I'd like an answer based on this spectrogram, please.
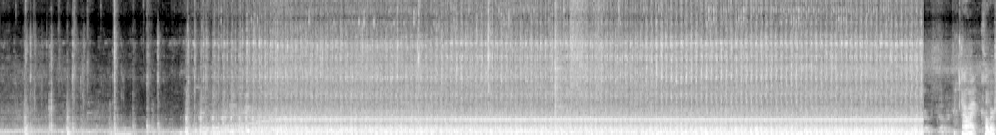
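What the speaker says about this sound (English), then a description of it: "I'm going to stitch the vertical and the horizontal alignment" An embroidery machine stitching vertical and horizontal alignment lines before a t-shirt appliqué, a fast steady mechanical rattle that starts after a few seconds of quiet handling and runs loud and continuous until stopping near the end.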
